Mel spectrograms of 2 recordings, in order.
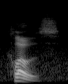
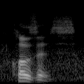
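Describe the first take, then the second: First: The word is said with one syllable. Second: The word is said with two syllables. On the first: The speaker calls it right. "We pronounce it close" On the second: The speaker calls it wrong. "are tempted to say clothes, closes"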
